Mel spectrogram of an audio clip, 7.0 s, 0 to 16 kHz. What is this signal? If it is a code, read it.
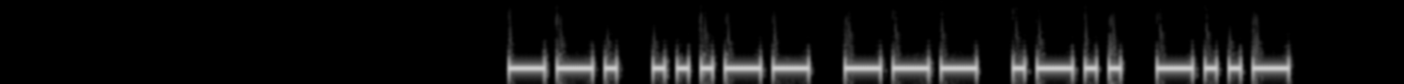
Morse code, heard as a keyed tone, about 20 wpm, 700 Hz. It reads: G3OLX
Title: DXCC-100 Call Signs - 5 Characters - Repeated 3x - 20wpm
